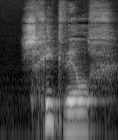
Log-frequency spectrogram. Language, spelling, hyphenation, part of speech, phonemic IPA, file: Dutch, schietwilg, schiet‧wilg, noun, /ˈsxit.ʋɪlx/, Nl-schietwilg.ogg
- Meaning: white willow, Salix alba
